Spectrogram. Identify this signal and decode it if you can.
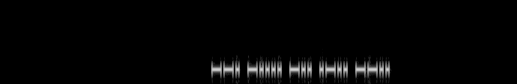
Morse code, heard as a keyed tone, about 40 wpm, 700 Hz. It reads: G6DLZ
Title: DXCC-100 Call Signs - 5 Characters - Repeated 3x - 40wpm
